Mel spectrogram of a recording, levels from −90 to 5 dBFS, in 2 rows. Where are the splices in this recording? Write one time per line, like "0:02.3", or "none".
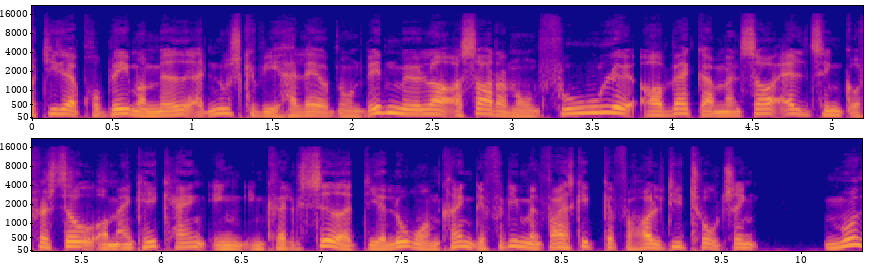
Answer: none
